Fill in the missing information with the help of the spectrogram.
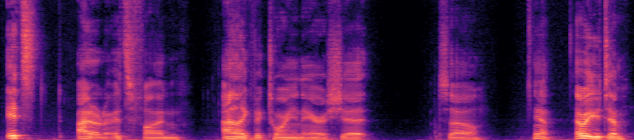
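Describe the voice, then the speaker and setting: A man's voice: medium pitch, normal speed, a bit bright. A man co-hosting a movie podcast, rambling casually and swearing now and then. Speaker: podcast co-host.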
